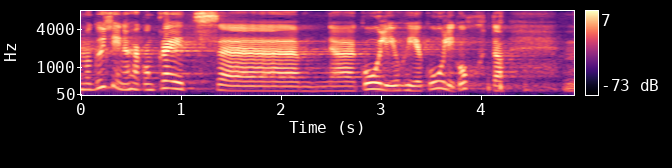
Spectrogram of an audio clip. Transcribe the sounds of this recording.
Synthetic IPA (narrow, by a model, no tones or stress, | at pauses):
mɑkysʲinyɦeko̞ŋkre̞ːt̪se | ko̞ːlʲijuɦijɑko̞ːlʲiko̞ht̪ɑ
